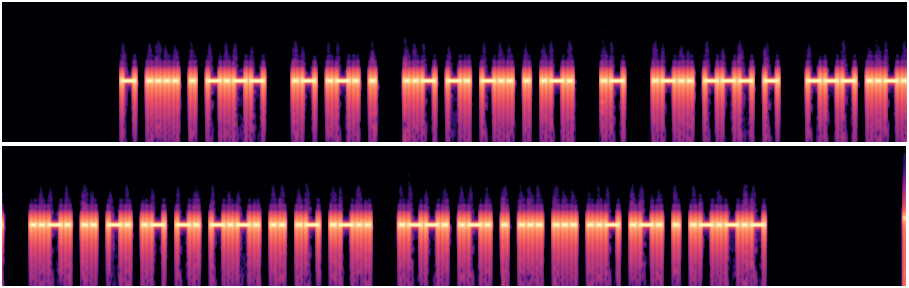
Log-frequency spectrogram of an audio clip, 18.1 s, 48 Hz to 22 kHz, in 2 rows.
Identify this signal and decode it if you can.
Morse code, heard as a keyed tone, about 28 wpm, 700 Hz. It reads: THEY ARE UNDER A LOT OF FINANCIAL PRESSURE.
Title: Sentences from Top 1000 Words - Review Part 6 - 28wpm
